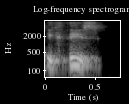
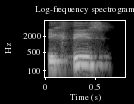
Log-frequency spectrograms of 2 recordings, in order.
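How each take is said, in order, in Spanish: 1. La palabra se dice como 'ikhthys', con consonantes aspiradas. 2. La palabra se dice como 'ikhthys', con consonantes aspiradas.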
